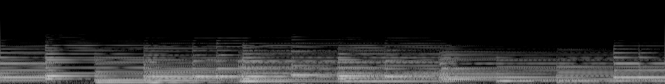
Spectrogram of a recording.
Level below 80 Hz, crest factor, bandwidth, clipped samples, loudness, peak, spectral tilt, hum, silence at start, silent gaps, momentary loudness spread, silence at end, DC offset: -56 dBFS; 16 dB; 4 kHz; under 0.1%; -26 LUFS; -10 dBFS; -12 dB/octave; none; 0 s; none; 7 LU; 0 s; under 0.1%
